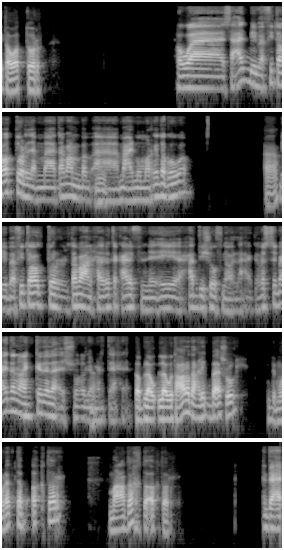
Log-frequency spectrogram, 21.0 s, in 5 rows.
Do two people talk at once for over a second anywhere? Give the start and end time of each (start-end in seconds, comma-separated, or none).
none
